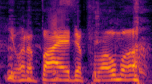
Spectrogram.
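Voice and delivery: loud hammed-up dealer pitch, laughing; laughing mock dealer. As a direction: sell it like a shady dealer, cracking up.

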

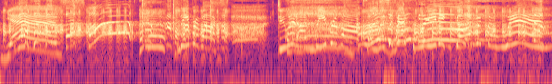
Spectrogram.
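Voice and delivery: high, loud, laughing cheer; excited. Real, not acted. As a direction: shout it out through delighted laughter. Excited reaction to reading offer.

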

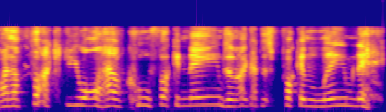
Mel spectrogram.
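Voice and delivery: very high-pitched mock tantrum; little fit. Little goddess jealous of her family's cool names, throwing a mock fit. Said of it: "having this little fit at times".

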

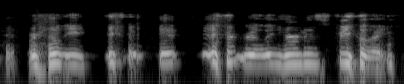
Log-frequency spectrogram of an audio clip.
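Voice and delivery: high-pitched, broken-up crying. Acted. Wounded man saying his feelings were hurt, crying. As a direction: choke out the words between sobs. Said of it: "oh, no, don't cry".

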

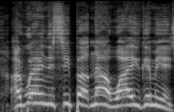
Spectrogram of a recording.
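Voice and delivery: high, loud imitated African accent; indignant African driver, put on. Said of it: "I'm gonna do the accent".

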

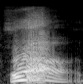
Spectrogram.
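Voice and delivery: loud mock monster roar. Friend imitating the lady in bed, loud mock roar.

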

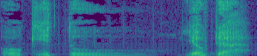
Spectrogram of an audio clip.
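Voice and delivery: low, soft retold concession; subdued acceptance. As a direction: give in quietly as the persuaded friend. Friend gives in, retold. (menirukan teman pasrah, pelan dan rendah)

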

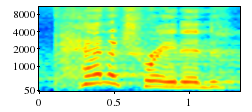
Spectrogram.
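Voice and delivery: normal talking voice

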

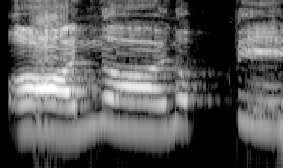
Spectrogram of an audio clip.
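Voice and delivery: loud. Real, not acted. Hearing it tastes like fish.

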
